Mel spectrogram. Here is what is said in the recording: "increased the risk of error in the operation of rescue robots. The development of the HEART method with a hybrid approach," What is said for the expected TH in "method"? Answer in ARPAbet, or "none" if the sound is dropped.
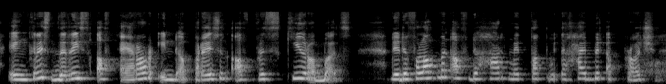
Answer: T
